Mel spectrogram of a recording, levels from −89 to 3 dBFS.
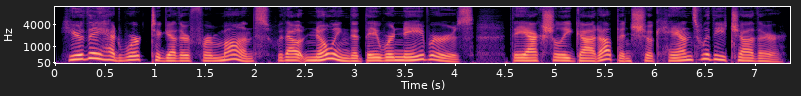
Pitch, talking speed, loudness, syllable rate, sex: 190 Hz, 190 wpm, -18 LUFS, 4.9 syllables/s, female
